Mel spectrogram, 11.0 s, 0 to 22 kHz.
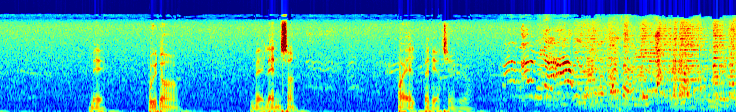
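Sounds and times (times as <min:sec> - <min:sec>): children chattering and calling out: 0:04.5 - 0:11.0.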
